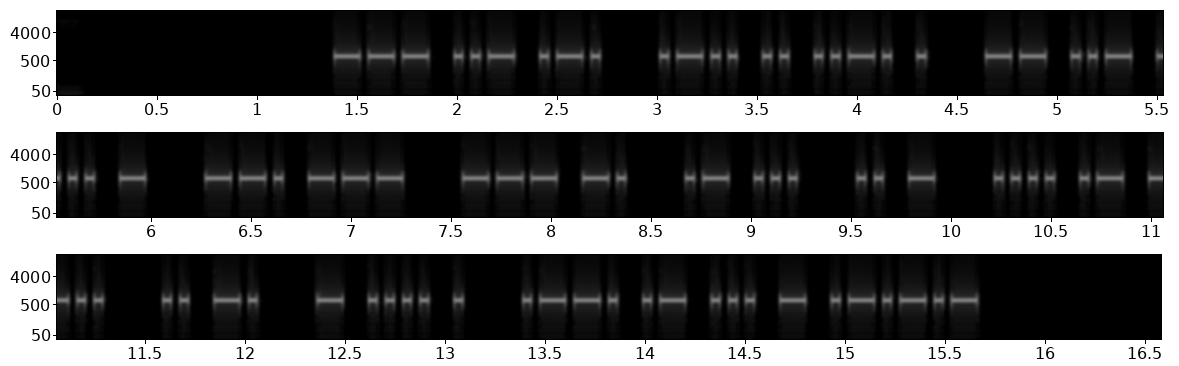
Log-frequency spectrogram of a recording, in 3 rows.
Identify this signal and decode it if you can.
Morse code, heard as a keyed tone, about 28 wpm, 700 Hz. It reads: OUR LIFE MUST GO ON AS IT HAD IN THE PAST.
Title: Sentences from Top 1000 Words - Review Part 3 - 28wpm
